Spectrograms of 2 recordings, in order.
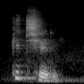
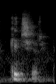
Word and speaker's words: كتشري: كتشري كتشري نطق كده كتشري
